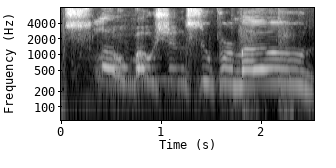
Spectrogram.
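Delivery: high, long stretched-out yell; playful slow-motion holler; hammed-up battle cry. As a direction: stretch every word into a high attack cry. Playing out a slow-motion attack.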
